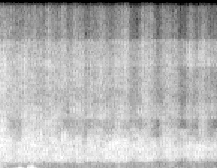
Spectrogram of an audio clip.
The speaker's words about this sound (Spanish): O sea, de verdad que es fascinante escucharla y cada vez que habla da ganas de aplaudir absolutamente todo. Eh, pero bueno, esto sí que es un aplauso, así que te mereces.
